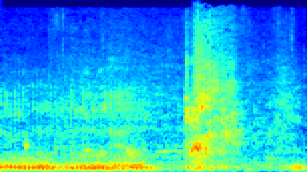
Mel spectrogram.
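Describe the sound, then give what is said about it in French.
A pet lioness named Malika roars, a deep rumbling growl building into a louder, breathy roar near the end, with no voices. “Grâce à sa lionne, il est un influenceur avec des milliers d'abonnés.”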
